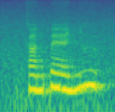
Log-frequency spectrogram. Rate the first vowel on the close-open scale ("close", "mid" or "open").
open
